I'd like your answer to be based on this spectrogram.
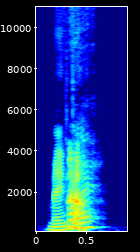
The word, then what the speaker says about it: Mengui: It's spelled M-E-N-G-U-I. Mengui? Literally. Yeah. Phonetically. Yeah.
